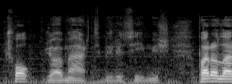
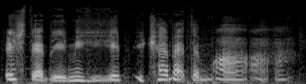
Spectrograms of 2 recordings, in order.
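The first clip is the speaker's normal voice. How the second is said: regretful lament; 11 semitones higher than usual. Acted. Old woman laments trapped.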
